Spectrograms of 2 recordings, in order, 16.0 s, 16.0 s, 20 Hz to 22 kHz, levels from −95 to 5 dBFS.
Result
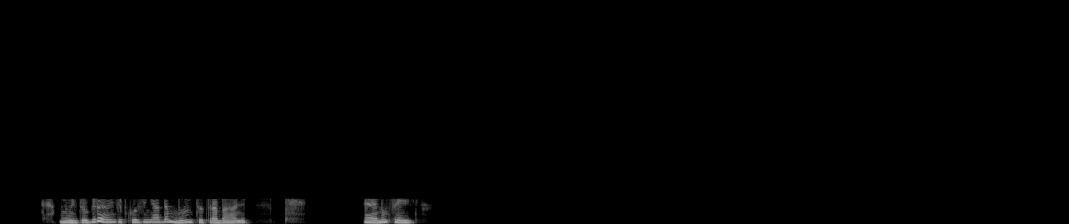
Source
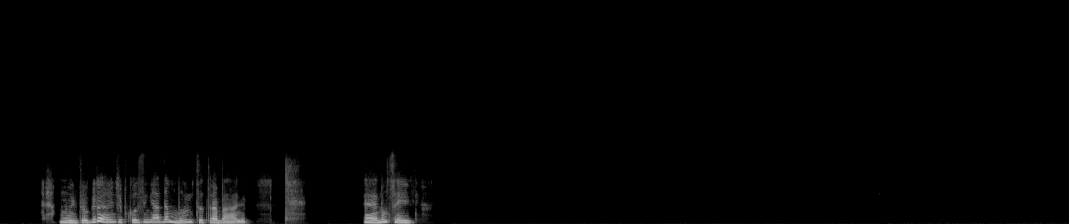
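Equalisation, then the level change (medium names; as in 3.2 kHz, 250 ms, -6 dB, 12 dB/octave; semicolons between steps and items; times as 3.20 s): brick-wall FIR band-pass 150–2500 Hz; peaking EQ 760 Hz -11 dB 0.9 oct; -4.0 dB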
